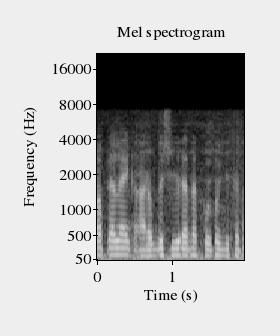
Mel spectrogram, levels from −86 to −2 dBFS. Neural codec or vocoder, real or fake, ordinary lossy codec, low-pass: codec, 32 kHz, 1.9 kbps, SNAC; fake; none; 7.2 kHz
